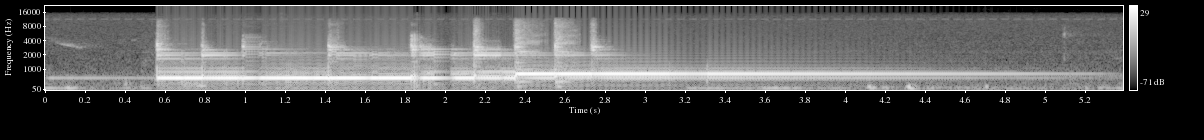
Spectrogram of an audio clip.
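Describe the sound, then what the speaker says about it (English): A bell struck repeatedly for a Buddhist refuge chant, a quick flurry of bright ringing strikes that settle into one sustained tone slowly fading out, close and loud with no voices. "I've got this cool bell, and I'm going to ring it a lot."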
